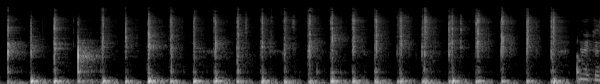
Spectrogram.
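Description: Wooden pestle pounding fresh chillies and garlic in an earthenware mortar, a steady rhythm of about four to five strokes a second.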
